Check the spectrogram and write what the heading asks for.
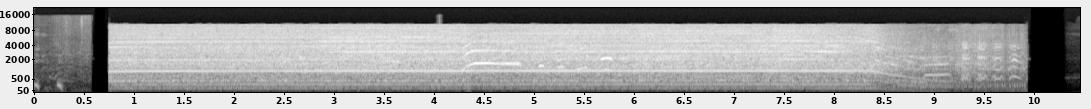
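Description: Leaf blower running at full speed, a loud steady whine that starts abruptly about a second in. Near the end its pitch falls as it winds down.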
